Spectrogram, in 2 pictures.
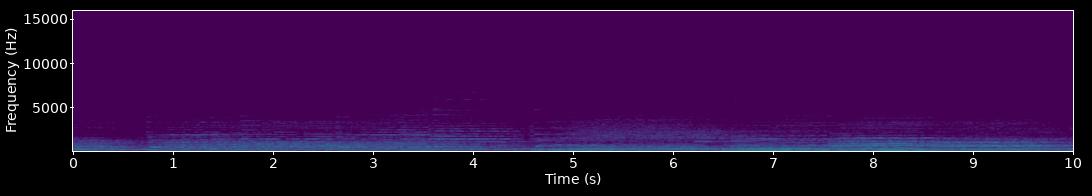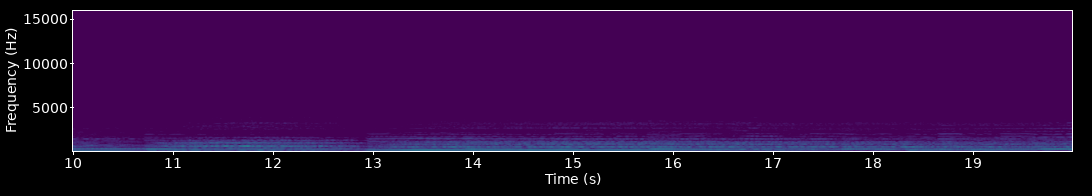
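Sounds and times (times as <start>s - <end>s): choir singing held chords: 0.0s - 19.9s.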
